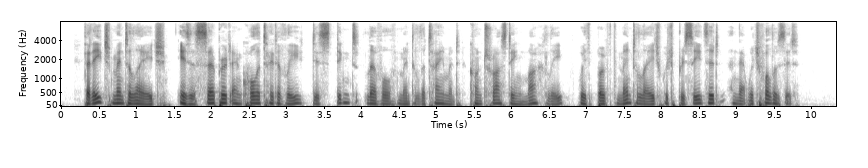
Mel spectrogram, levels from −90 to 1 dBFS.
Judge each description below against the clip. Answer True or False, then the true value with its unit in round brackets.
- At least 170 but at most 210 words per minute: True (185 wpm)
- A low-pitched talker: True (115 Hz)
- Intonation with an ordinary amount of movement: True (3.8 semitones)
